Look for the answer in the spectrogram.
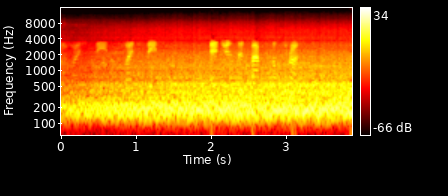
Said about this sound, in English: Auto sequence initiated less than 15 seconds. The engine's igniting. Ramping up.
